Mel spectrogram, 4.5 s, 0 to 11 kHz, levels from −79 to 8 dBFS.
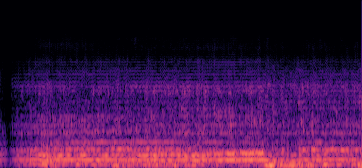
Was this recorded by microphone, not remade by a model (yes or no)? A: no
